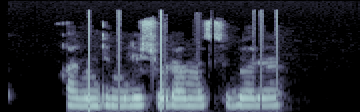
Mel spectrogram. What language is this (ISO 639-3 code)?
pus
